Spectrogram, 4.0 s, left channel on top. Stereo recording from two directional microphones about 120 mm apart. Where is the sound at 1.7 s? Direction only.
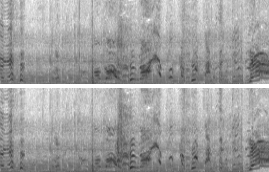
40° right (ahead or behind).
